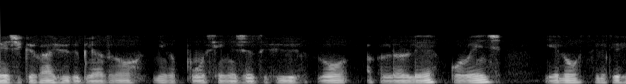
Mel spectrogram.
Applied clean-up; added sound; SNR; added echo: none; none; none; none.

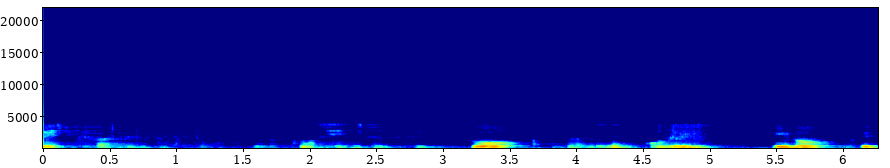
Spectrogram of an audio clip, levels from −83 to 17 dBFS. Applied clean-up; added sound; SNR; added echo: neural mask model DeepFilterNet 3.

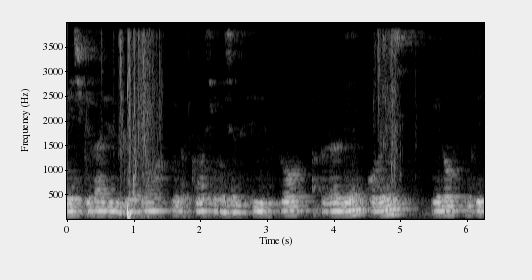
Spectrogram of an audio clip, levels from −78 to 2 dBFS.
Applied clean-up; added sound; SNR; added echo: none; Splash, splatter; 9 dB; reverberation time 0.7 s.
